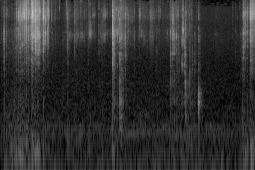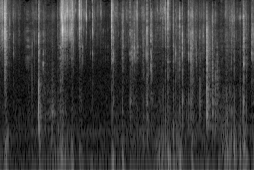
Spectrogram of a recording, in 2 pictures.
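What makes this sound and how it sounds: A knife blade shaves crumbly flakes off a small, solid piece of dry blue soap held in the fingers. It makes bright, dry, crackling scrapes in irregular bursts, with short quiet gaps between cuts.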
